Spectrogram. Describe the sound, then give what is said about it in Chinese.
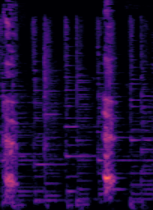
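A string of about five voiced hiccups from Peppa after drinking a big cup of juice too fast, short and abrupt with a brief tonal squeak to each, coming in an uneven rhythm. One in the middle is noticeably louder, and no one speaks. “可是，佩奇果汁喝得太快，现在他也开始打嗝了。”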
